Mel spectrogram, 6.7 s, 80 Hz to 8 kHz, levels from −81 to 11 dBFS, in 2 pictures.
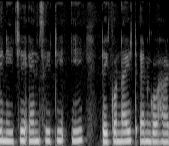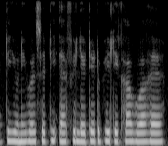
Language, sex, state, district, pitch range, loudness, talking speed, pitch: Hindi, male, Assam, Kamrup Metropolitan, 175-190 Hz, -16 LUFS, 105 wpm, 185 Hz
